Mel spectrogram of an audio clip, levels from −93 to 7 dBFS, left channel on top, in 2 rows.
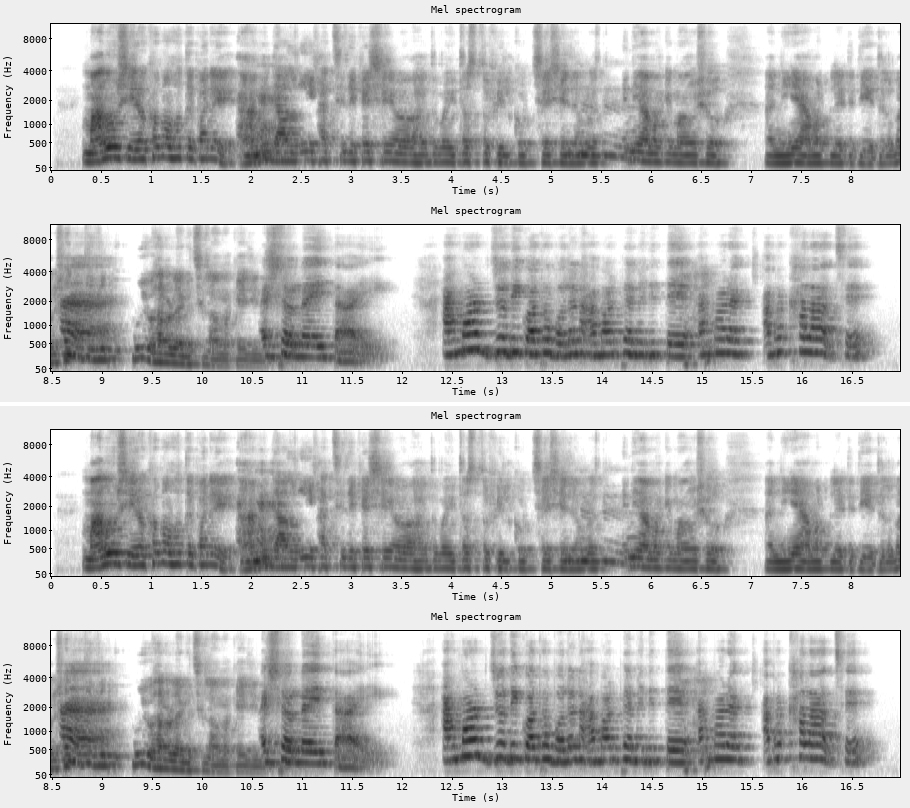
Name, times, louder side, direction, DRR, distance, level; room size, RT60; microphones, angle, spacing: voice 1, 0.3-10.9 14.8-15.1, equal, 15° right, 0 dB, 5.8 m, -25 dB
voice 2, 1.9-2.3 5.1-5.9 8.6-9.1 10.6-11.8 12.2-16.6, right 1 dB, 90° right, 2 dB, 3.6 m, -21 dB
28.5 x 13.0 x 2.4 m, 0.33 s
head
